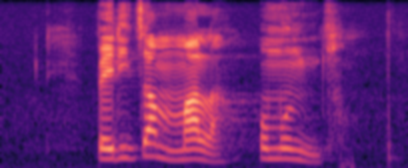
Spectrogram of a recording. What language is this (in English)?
Tswana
